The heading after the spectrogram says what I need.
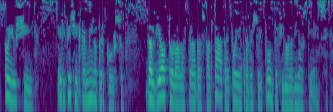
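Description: A man reading a short story aloud in a measured and expressive first-person narration. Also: on the high side, slightly rough, rough recording. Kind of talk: literary reading.

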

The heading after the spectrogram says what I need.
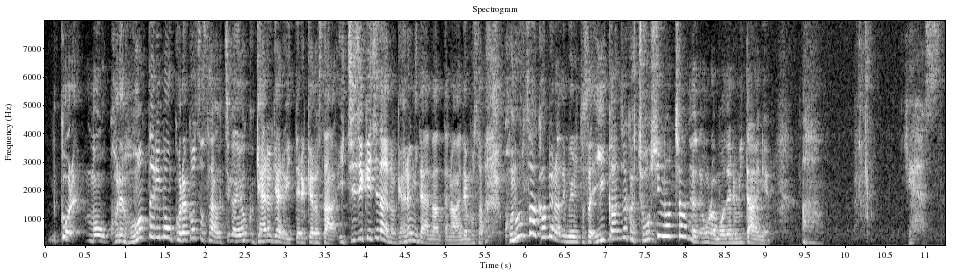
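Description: Young male vlogger, gyaru-slang chatter, theatrical and quick, widely swinging pitch. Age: young adult. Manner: Japanese gyaru slang, casual exaggerated girly-slang talk; animated, theatrical exclamations. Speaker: video host. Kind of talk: casual makeup vlog chat. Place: small plain indoor room.

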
